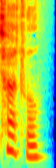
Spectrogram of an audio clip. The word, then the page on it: turtle: British English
